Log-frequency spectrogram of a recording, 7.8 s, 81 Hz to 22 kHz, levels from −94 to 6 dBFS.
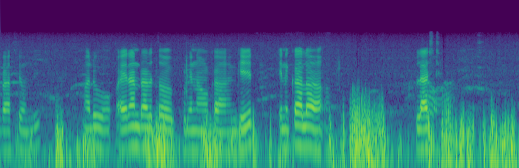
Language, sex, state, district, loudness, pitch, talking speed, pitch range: Telugu, male, Andhra Pradesh, Sri Satya Sai, -18 LUFS, 145 Hz, 75 wpm, 135-155 Hz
